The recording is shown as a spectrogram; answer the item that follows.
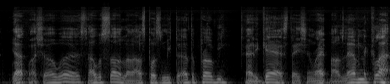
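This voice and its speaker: Very fast, a man rattles along at a middle pitch. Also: ordinary pitch variation. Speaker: motorcycle club rider. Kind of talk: casual chat.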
